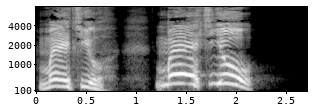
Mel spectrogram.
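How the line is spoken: Hoarse wheezing, coughing. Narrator (Russian): Он захрипел, закашлялся

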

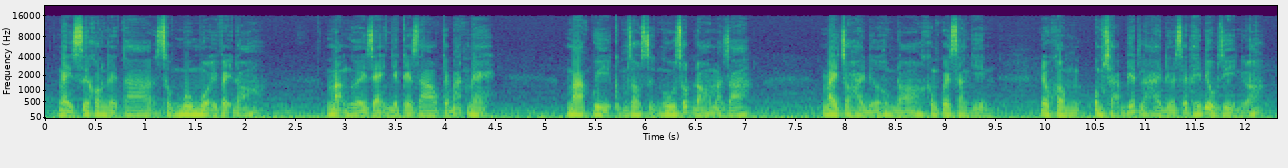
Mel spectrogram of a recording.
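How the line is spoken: Sighing. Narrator (Vietnamese): Ông chỉ thở dài và nói

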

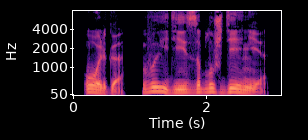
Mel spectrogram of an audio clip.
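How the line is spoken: Pleading voice. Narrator (Russian): продолжал умоляющим голосом

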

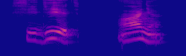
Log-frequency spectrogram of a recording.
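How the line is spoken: Insinuating, silky voice. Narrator (Russian): Вкрадчиво произносит он

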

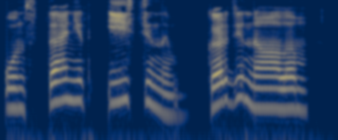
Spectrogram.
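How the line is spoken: Drawling. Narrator (Russian): протянул Артем

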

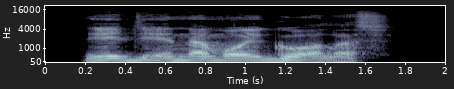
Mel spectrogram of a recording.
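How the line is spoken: Creaky voice from corner. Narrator (Russian): снова проскрипело в углу

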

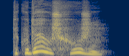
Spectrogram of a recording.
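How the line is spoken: Sighing. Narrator (Russian): вздохнула

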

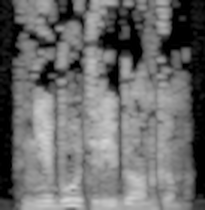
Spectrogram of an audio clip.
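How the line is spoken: Very quiet. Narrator (Russian): очень тихо сказал Мэйрик

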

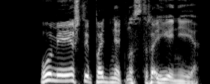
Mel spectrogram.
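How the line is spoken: Chuckling. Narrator (Russian): хохотнул кто-то из толпы

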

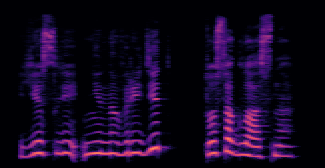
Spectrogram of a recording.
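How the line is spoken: Tired reply. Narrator (Russian): ответила устало

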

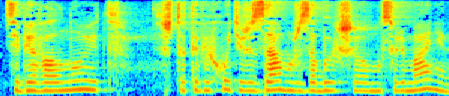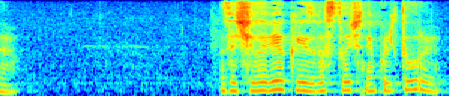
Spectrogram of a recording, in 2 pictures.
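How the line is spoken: Quiet question. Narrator (Russian): Шамиль тихо спросил

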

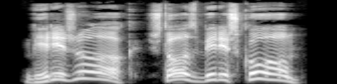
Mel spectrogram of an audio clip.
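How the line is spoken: Crowd shouting. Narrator (Russian): кричали люди

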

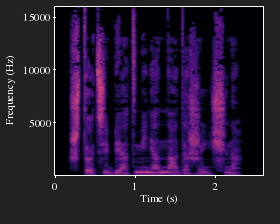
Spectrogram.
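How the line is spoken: Hiss. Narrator (Russian): прошипел он

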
